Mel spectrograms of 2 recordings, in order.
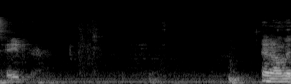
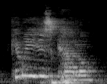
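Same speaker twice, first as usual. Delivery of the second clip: sweet wife's plea; 5 dB louder than usual. Retold or imitated. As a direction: coax him out of the fight. Wife making peace mid-argument.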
